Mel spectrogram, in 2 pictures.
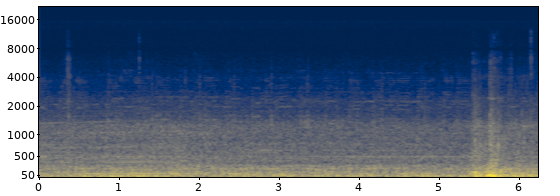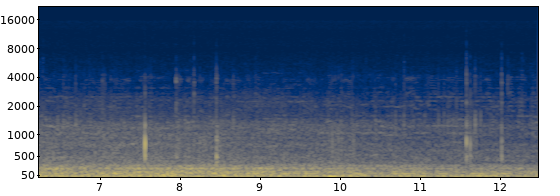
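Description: Low, steady rumble of a moving car's engine and tyres on the road, heard from inside the cabin. There is a single thump a little past halfway through, and a few light clicks.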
